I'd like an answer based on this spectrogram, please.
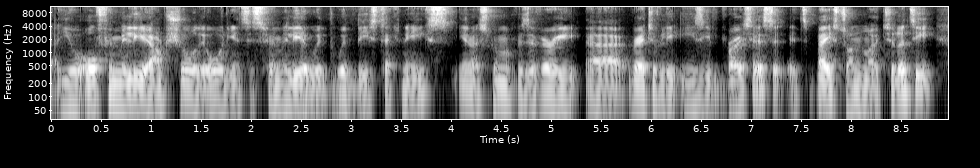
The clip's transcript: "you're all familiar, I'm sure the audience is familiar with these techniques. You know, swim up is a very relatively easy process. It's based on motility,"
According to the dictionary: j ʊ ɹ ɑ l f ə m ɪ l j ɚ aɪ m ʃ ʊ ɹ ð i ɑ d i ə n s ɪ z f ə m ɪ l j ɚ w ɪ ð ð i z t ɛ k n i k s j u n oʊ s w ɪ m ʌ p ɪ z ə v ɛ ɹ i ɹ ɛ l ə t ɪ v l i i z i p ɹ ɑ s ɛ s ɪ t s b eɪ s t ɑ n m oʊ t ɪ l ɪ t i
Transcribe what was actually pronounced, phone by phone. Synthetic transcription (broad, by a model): j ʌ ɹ ɑ l f ə m ɪ l j ɚ aɪ m ʃ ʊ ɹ ð i ɑ d i ə n s ɪ z f ə m ɪ l j ɚ w ɪ ð ð i z t ɛ k n i k s j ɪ n oʊ s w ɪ m ʌ p ɪ z ə v ɛ ɹ i ɹ ɛ l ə t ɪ v l i i z i p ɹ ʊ s ɛ s ɪ t s b eɪ s t n m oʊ t ɪ l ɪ t i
